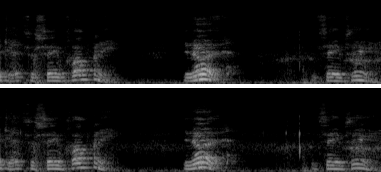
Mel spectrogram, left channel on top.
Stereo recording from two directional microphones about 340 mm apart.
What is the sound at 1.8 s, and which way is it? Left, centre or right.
Speech, right.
